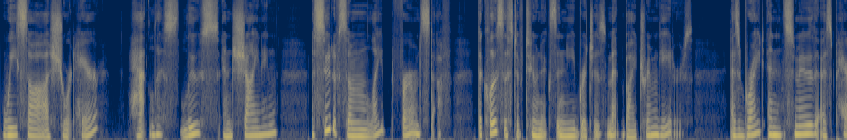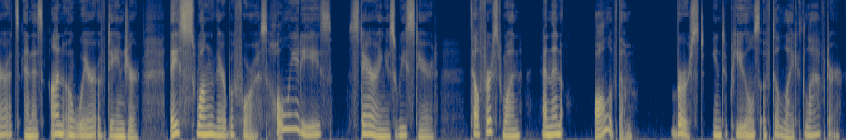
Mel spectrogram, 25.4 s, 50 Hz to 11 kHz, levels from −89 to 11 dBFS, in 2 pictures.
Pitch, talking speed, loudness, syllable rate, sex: 185 Hz, 145 wpm, -21 LUFS, 4.2 syllables/s, female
